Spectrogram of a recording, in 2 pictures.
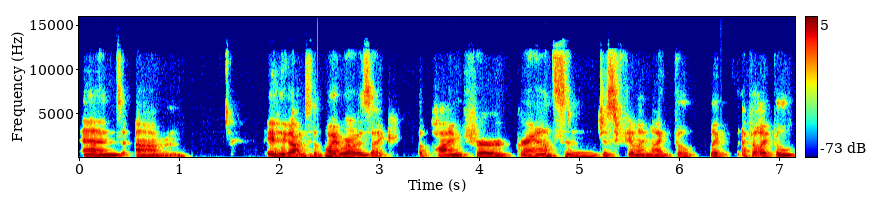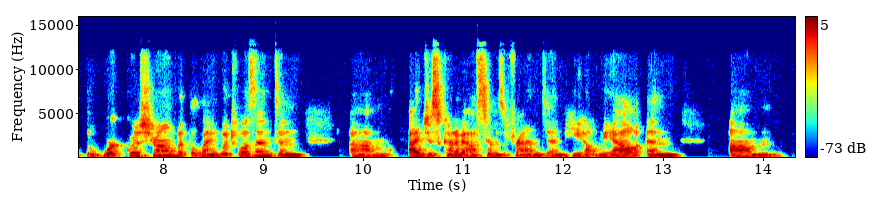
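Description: This is a woman in her forties on a video call, speaking at a middle pitch. Her talk is loose and rambling, packed with fillers and self-corrections. She comes across as a working artist on a panel. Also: fairly even intonation, moderate pace. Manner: rambling, many "like" fillers and restarts. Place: home studio room. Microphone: video call webcam.

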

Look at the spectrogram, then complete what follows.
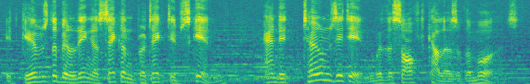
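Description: A man with a British Received Pronunciation accent reading scripted 1950s newsreel narration in a formal, measured way. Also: medium pitch, big pitch swings, over music, low-quality recording. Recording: 1950s newsreel archive soundtrack.

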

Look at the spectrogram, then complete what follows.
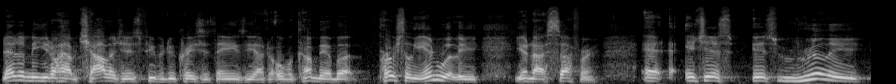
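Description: A middle-aged man leading a church question-and-answer session from a studio set, blunt and preachy, answering in quick plain declarations. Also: on the high side, expressive, darkish tone. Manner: blunt, preachy, quick asides and mock-prayer voices. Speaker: pastor. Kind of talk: sermon-style Q&A with audience. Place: dark studio set, seated by small table.

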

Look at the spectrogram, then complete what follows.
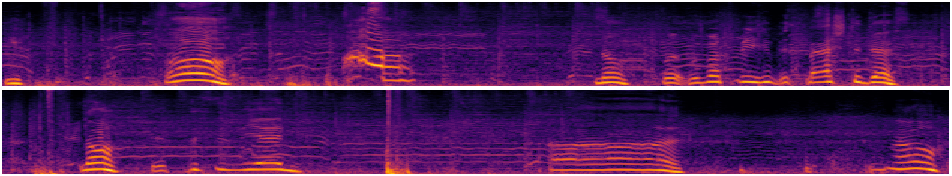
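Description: A man voicing a panicked young plush-toy hero who shouts and yelps. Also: takes it slowly, long pauses, faint music behind, rough recording. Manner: shouting, high-strung yelps.

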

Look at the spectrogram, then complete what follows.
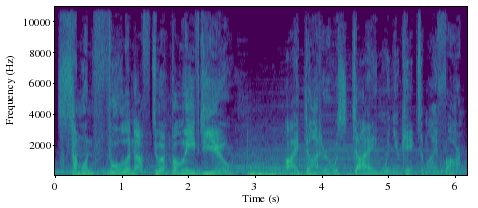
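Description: Brief: grieving farmer, gravelly, animated delivery, bitter and accusing, game cutscene. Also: male voice, mid-range voice, unhurried, loud music behind the voice. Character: grieving, angry male farmer. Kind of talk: video game cutscene acting.

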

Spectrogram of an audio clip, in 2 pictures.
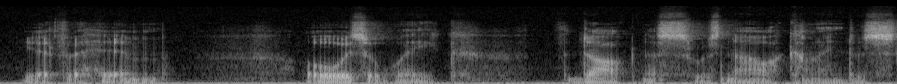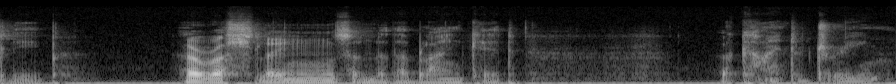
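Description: Very gravelly man reading a story. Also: fairly low pitch, sharp tone. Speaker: story reader. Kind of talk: scripted literary narration of a supernatural tale.

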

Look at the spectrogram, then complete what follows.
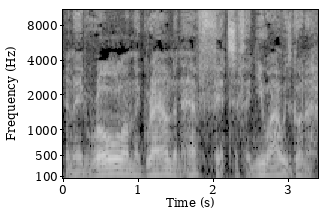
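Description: An actor playing a dry, wry small-town American doctor in a radio drama. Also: male voice, fairly low pitch, moderate pace, mellow, slight background noise, close to an everyday voice. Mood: wry, musing. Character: wry, brisk small-town American doctor, sceptical but open-minded.

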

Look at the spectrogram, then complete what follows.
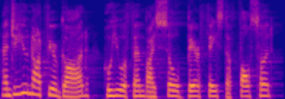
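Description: A man's voice: medium pitch, lively intonation, moderate pace, a little mellow, voice pushed up, natural voice. A man voicing a fierce, defiant old abbess. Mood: indignant. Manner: indignant, scornful.

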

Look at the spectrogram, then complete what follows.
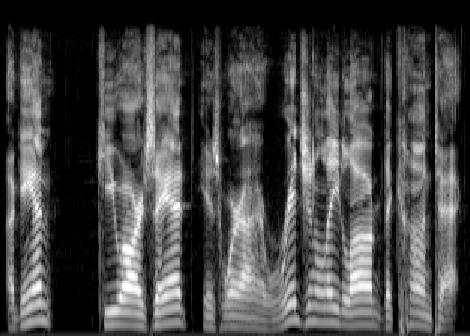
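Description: A man talks through a computer task step by step in a casual, unhurried way. His voice is crisp and resonant with a creaky, gravelly edge, and it sounds close and dry. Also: mid-range voice, a bit bright, dry recording. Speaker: amateur radio hobbyist giving a software tutorial. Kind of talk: casual screen-recorded walkthrough.

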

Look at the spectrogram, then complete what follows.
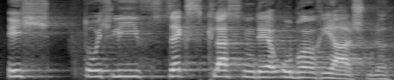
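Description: A man's voice: high voice, animated, slow pace, fairly bright tone, heavily acted. An actor playing an eloquent, obsequious young man under questioning in a radio play, stilted and earnest. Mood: earnest, eager. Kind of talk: German radio play acting. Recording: echoey hall, long reverb.

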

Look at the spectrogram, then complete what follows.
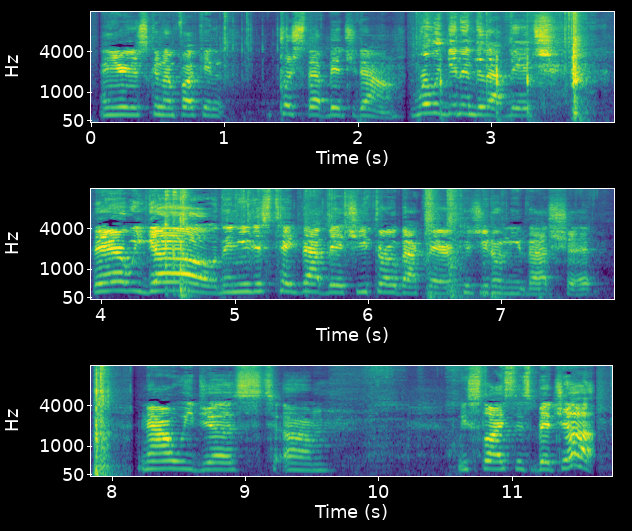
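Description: A woman's voice: fairly high pitch, normal speed, noisy background. A young woman in her home kitchen giving a mock cooking tutorial to a camera in front of her, swearing constantly in a brash, joking way. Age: young adult. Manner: brash, profane, mock-instructional. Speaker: vlogger. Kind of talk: comedic cooking vlog. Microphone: camera in front at table height. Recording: music playing loudly behind.

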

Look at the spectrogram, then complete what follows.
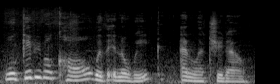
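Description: A woman's voice: medium pitch, sing-song, fairly quick, dark tone, a little hiss or hum, close to an everyday voice. A middle-aged woman playing a poised, courteous bank manager who interviews a job applicant in an office, speaking politely and formally in a scripted dialogue. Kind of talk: scripted dialogue for language learners.

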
